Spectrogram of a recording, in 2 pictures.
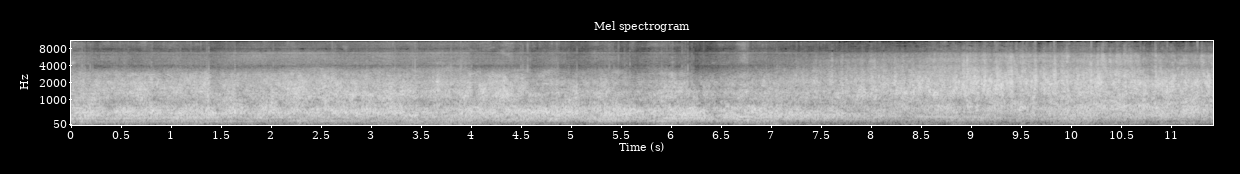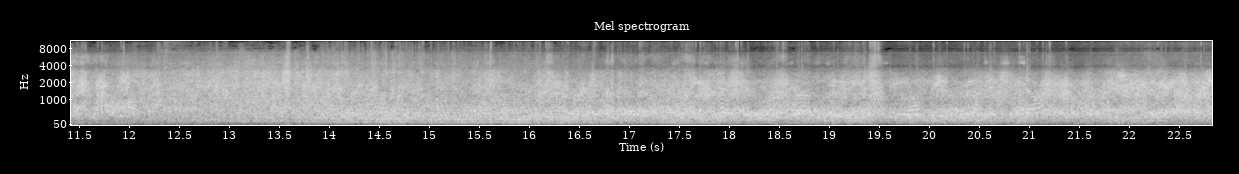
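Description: A military jet at a navy airshow roars continuously overhead, loud and sustained with a slowly shifting engine tone, while a commentator talks over the public address throughout.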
